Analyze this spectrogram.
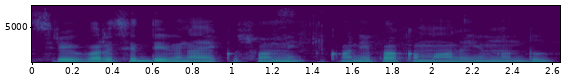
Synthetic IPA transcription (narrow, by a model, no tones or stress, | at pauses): ʃɾiːʋɐɾɐsid̪ʱːiʋinaːjɐkɐsʋaːmikaːnjipaːkɐmaːlɐjɐmnɐnd̪u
